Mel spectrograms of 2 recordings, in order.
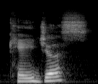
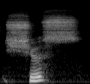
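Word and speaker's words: Kjus: Here I got a full zip jacket by the brand Kjas or if you want to pronounce it correctly, it's Shus. I think this brand originated in Switzerland. Um so the pronunciation is Shus.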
